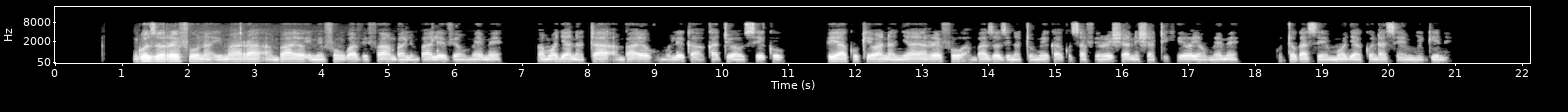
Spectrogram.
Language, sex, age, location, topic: Swahili, male, 25-35, Dar es Salaam, government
